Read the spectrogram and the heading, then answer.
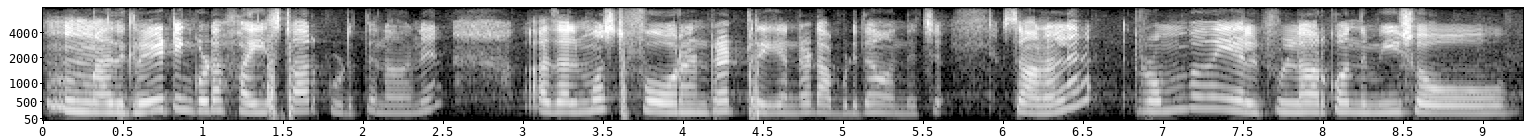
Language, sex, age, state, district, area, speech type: Tamil, female, 18-30, Tamil Nadu, Ranipet, urban, spontaneous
